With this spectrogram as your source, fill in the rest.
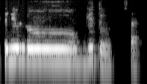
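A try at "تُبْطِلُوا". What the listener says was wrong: Nah, ya, itu kurang panjang. Tubatilu lu. ukurannya 2 harakat. Tubatilu. Tubatilu. Tapi sudah saya ingatkan ya, kurang panjang seperti itu.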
